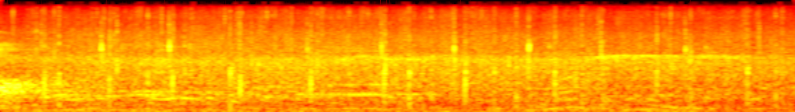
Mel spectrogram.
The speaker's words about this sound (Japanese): はい、ご苦労さんでした。拍手を送ってあげて。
